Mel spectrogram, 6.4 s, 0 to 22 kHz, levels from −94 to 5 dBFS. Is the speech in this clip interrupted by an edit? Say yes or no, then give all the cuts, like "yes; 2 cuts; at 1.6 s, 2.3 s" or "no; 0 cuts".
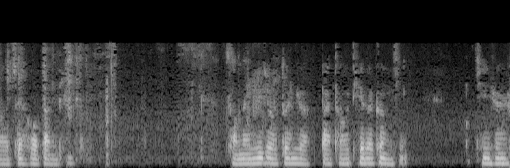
yes; 1 cut; at 3.9 s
